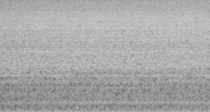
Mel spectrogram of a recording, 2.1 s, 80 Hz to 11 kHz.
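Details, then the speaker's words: 2008 Chrysler 300 with 2.7L V6, idling after water pump and timing chain job and intake manifold gasket repair for a cylinder 1 misfire (P0301); steady, even idle with smooth hum, no vacuum leak hiss or stumble. Normal idle. "But we don't hear no leak. Hey, we don't hear no leak."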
